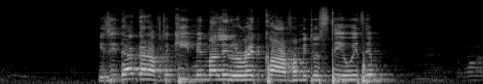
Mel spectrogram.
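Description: A man calls out loudly and forcefully through a microphone.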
